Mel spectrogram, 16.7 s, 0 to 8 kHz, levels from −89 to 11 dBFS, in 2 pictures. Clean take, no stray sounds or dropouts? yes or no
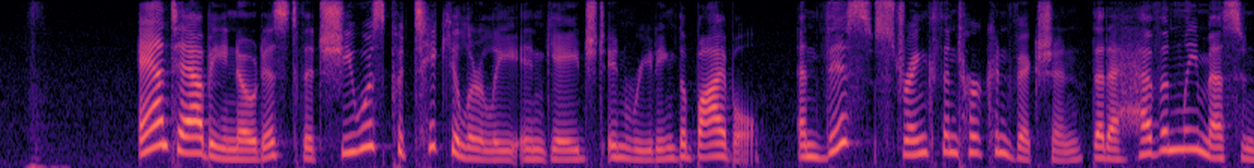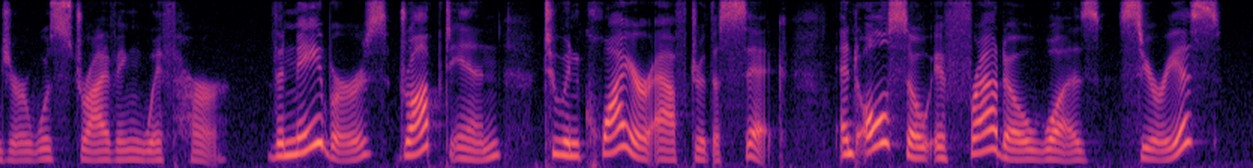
no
